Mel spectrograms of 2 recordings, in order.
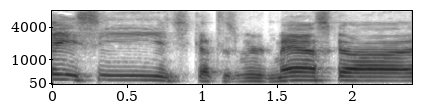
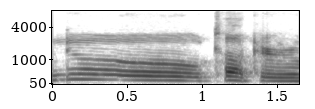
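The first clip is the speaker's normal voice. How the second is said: mock slow-motion cry on "no", quieter; 8 dB quieter than usual. Retelling a movie scene where she chases a runaway dog: imitating a slow-motion cry. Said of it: "She goes in slow motion".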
